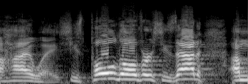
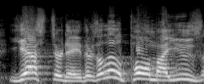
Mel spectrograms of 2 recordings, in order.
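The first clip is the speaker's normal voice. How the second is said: ordinary talk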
